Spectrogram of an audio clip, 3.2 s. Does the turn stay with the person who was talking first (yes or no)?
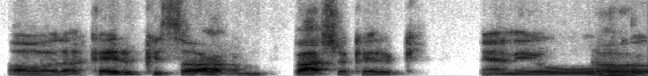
yes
